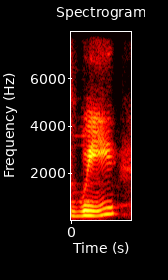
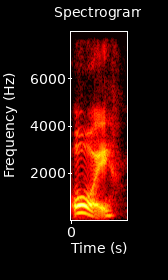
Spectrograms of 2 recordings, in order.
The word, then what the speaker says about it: oui: yeah, it's pronounced "we," but the way it's written is OUI. And me being oblivious to the fact it's written OUI, I pronounced it oi That's sad.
